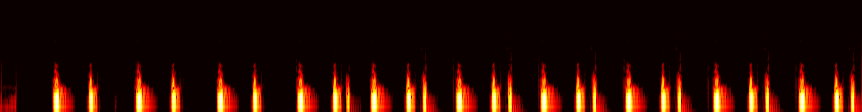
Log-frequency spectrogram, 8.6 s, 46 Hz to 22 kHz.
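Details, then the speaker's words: Simulated heart at about 72/min: three normal beats, then a soft, low-pitched early-diastolic sound just after S2, forming a gallop. It is heard with the bell held lightly at the cardiac apex and may be a physiologic variant: third heart sound (S3). "the third heart sound is felt to originate in the ventricular wall it can be increased in loudness by having the patient perform mild exercise such as a few sit-ups"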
